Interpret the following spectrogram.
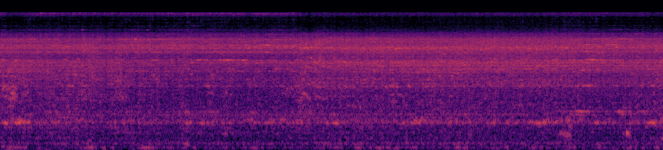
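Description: Sawmill band saw running and cutting lengthwise through a large log: a steady, dense hiss with a faint steady whine underneath.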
